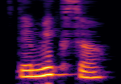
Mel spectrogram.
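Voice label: mixer, German voices words; gcompris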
